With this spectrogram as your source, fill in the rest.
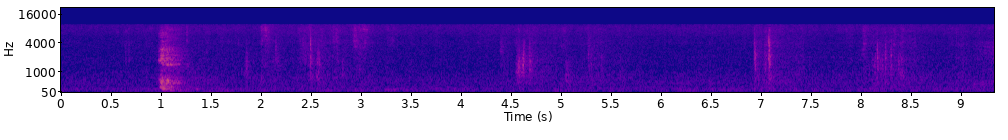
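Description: Paper rustles as sheets are handled.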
